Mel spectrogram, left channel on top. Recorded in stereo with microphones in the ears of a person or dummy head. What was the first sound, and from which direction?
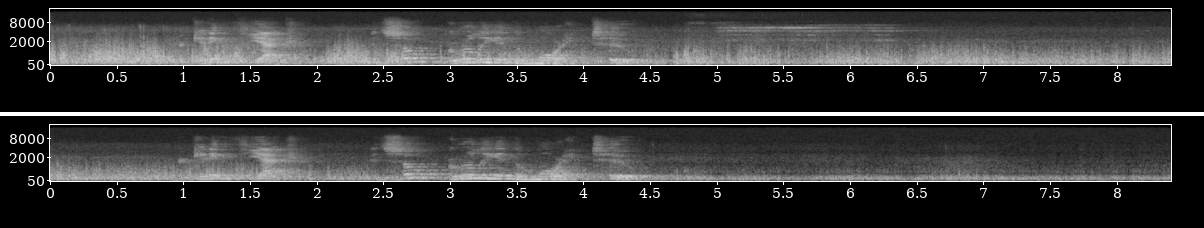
A man speaking, 25° left (ahead or behind).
